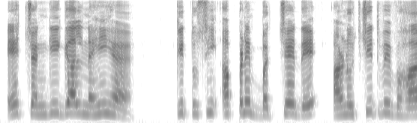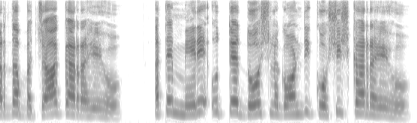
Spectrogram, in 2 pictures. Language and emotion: Punjabi, disgusted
